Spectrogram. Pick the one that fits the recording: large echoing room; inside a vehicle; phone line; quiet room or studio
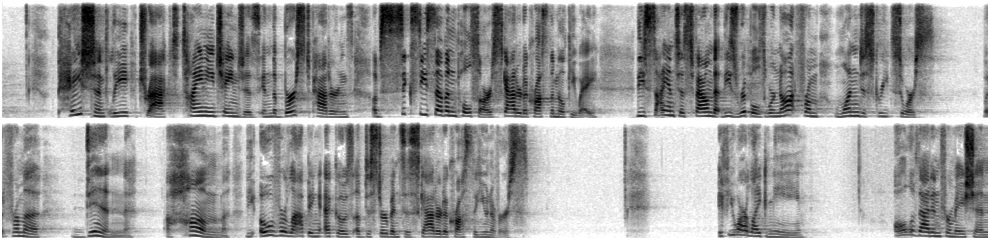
large echoing room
